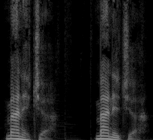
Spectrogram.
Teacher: This one's much easier to pronounce, but listen to the middle syllable because it sounds like a weak I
